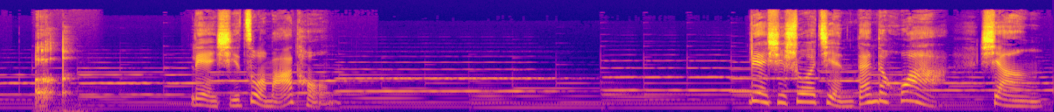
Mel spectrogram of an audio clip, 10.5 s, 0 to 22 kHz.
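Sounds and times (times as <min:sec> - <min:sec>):
loud gurgly burp: 0:00.4 - 0:01.0
speech: 0:01.9 - 0:03.5, 0:07.5 - 0:10.5.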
